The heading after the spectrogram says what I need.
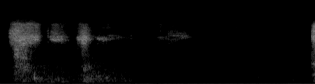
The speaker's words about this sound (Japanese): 嘘なんかガシャガシャ作業してる音がすごいなッ。キでも切ってる。あ、ちょっと机拭いてた。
